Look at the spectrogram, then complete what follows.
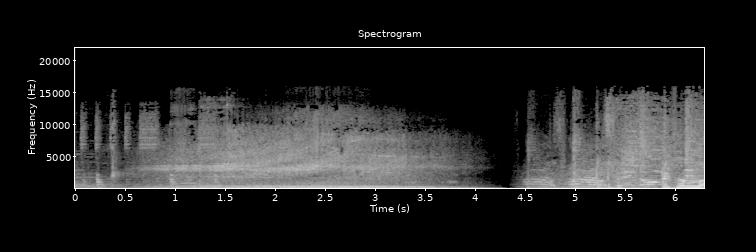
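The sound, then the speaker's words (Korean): A loud jet roar, a steady wash of rumble and hiss like an airplane taking off, holds for about four seconds, drops out abruptly, then music starts. “자 비행기 이륙합니다. 갑니다.”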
